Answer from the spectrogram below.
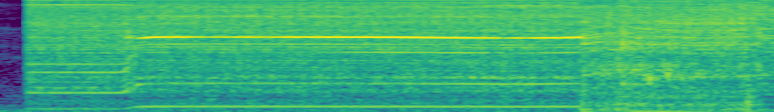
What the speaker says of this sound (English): So there's a little bit thicker plastic here for me to drill into.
